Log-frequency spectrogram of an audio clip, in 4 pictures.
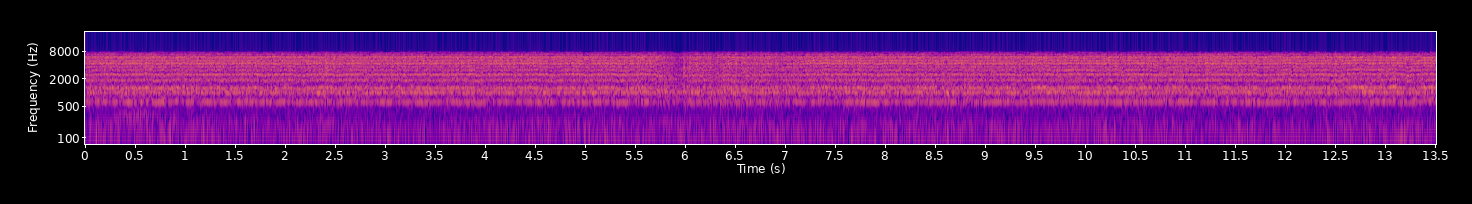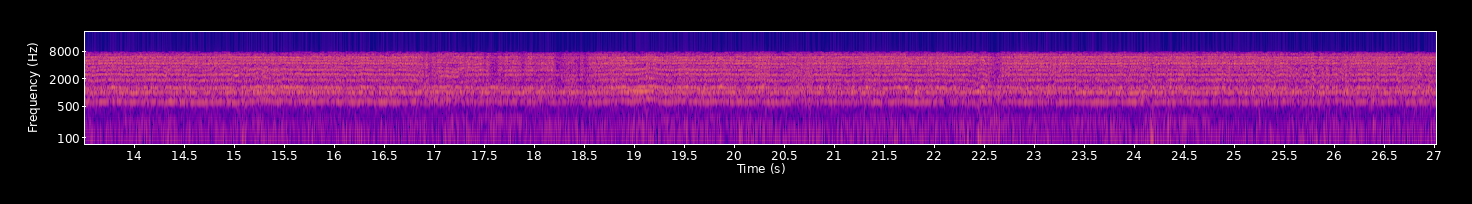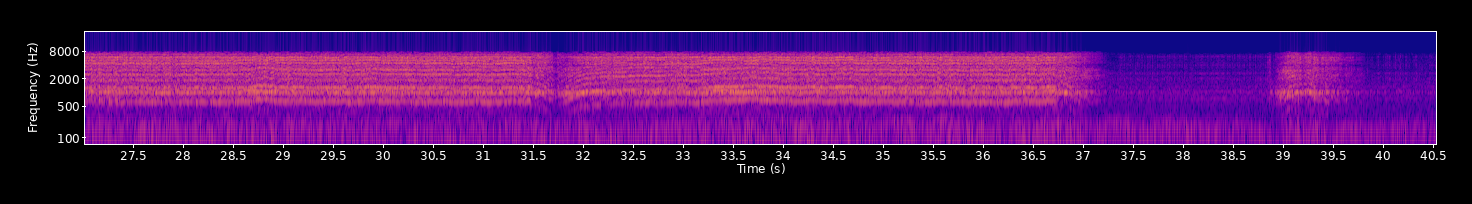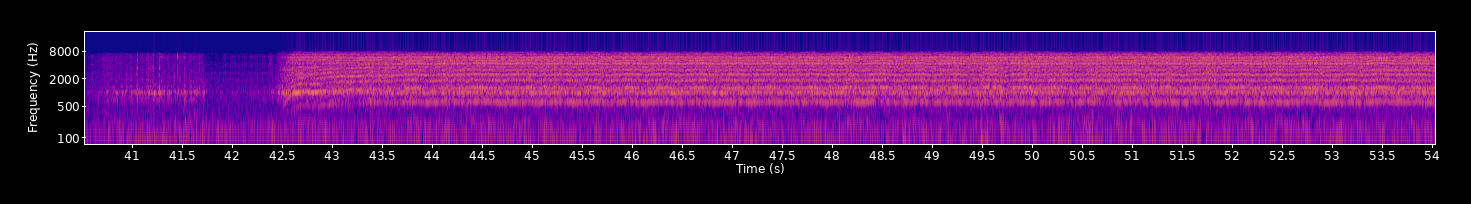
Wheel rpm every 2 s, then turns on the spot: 160, 160, 160, 160, 160, 160, 160, 160, 160, 160, 160, 160, 160, 160, 160, 140, 150, 160, 60, 20, 10, 110, 160, 160, 160, 160, 160.
none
